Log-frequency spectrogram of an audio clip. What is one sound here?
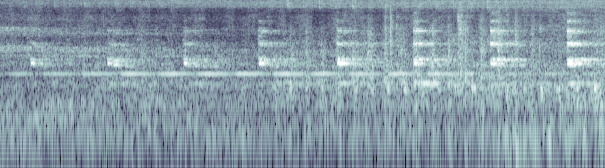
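A train rumbles closer along the tracks, growing louder.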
